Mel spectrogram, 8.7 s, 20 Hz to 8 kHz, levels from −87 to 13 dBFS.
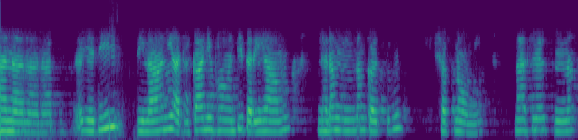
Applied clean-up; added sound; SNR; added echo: neural mask model DeepFilterNet 3.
